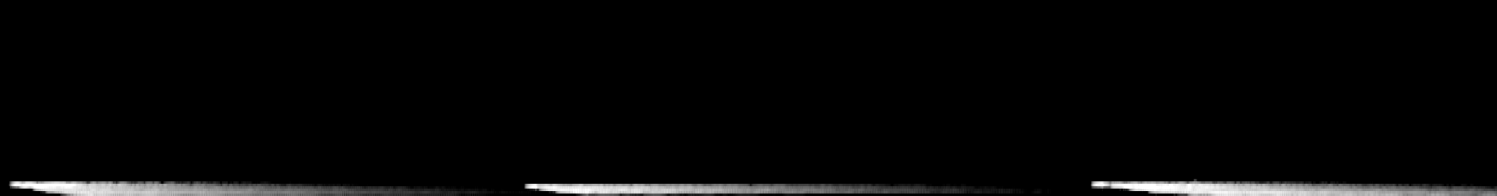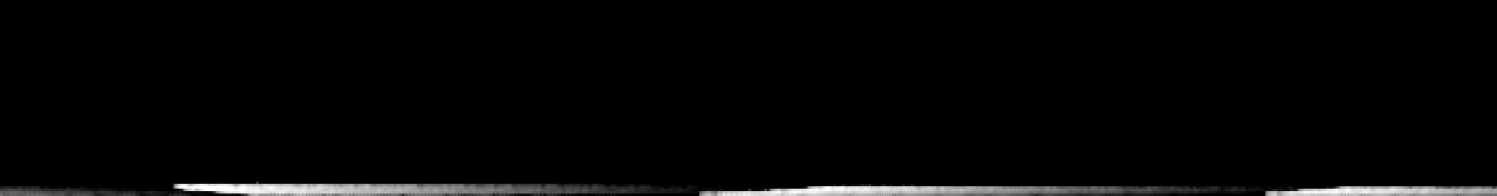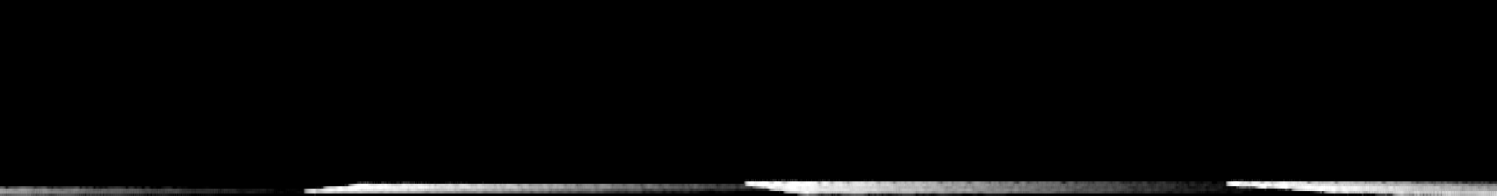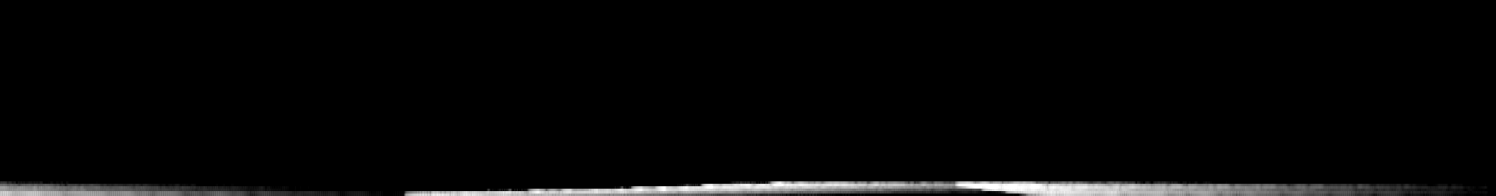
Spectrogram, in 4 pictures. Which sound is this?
Flashback Synth
A series of synth sounds that can be used to precede or end a flashback or dream sequence in your project. Created in Soundtrap.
